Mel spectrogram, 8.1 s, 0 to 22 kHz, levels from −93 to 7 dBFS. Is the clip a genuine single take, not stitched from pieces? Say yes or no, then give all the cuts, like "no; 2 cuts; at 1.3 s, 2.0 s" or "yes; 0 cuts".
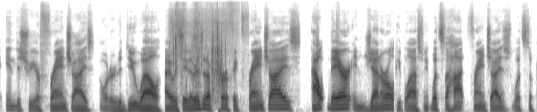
no; 1 cut; at 2.4 s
